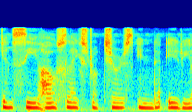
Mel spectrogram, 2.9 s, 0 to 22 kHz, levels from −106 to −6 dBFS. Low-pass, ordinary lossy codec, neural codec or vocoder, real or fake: none; none; none; real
